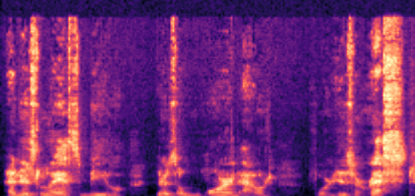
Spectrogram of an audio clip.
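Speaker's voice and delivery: ordinary talk, nothing marked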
